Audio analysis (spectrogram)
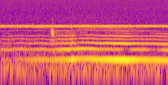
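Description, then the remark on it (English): A thin, high-pitched mosquito whine hums steadily for under two seconds, growing slightly louder as the mosquito draws near, with no voices present. “You'd be hard-pressed to find someone who welcomes the sound of a mosquito drawing near, but, annoyance aside, they're the vectors of all manner of maladies that plague human populations worldwide.”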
